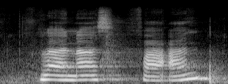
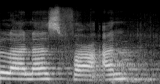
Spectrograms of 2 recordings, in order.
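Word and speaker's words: لنسفعا: penulisannya tetap dengan nun lanas fa'an, nanti kalau kita wakafkan kita khawatir bacanya salah. Kalla la illam yantahi lanasfa'an gitu. Sedangkan secara tajwid bacanya untuk nun khafifah berubah jadi mad iwad lanasfa'a.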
